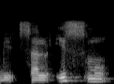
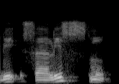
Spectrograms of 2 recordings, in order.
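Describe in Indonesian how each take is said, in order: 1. Ismu dibaca terpisah dengan awal vokal sendiri. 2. Huruf lam membawa bunyi i, menyambung menjadi lismu. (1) "bukan bi sal ismu" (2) "tapi bi salismu. Li di lamnya"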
